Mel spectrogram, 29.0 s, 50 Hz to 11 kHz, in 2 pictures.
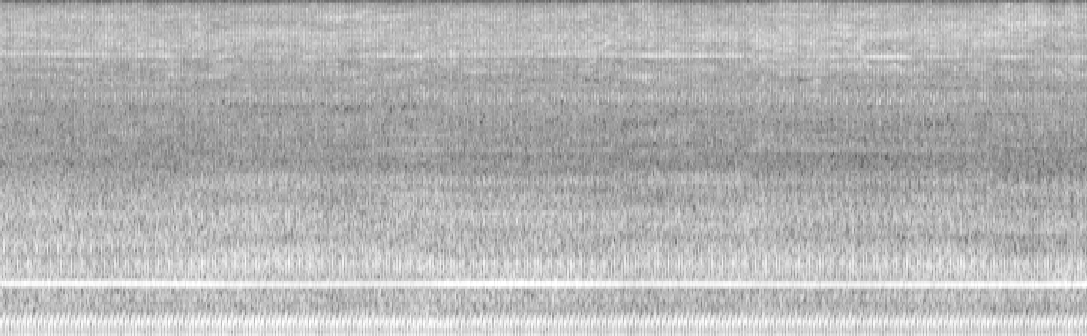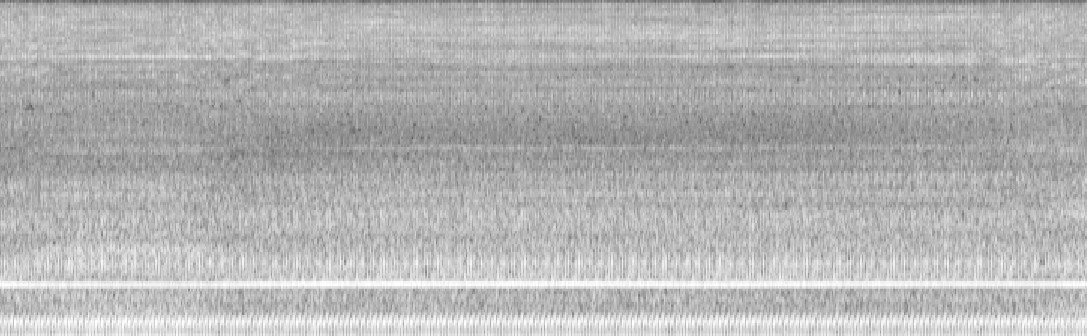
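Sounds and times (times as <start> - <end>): diesel engine idling: 0.0 - 19.7, 25.9 - 28.9.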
